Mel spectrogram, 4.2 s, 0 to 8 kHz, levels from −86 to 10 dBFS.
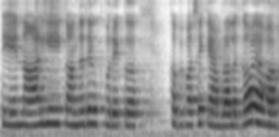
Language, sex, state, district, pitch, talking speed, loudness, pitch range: Punjabi, female, Punjab, Kapurthala, 280 Hz, 185 wpm, -15 LUFS, 270-305 Hz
